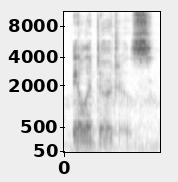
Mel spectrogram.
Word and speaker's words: Eledirge: These things are called Eledirges. So Eledirg, E at the end. That's how you say it.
